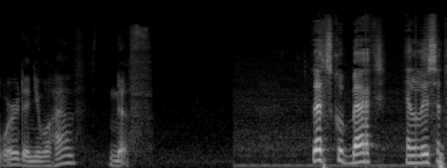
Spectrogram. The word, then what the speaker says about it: neuf: 9, And for the number 9, neuf, is a fairly simple sound as well. If you think of the word nefarious, which has NEF at the beginning, if again you just take the beginning of that word, neuf, and leave off the rest, you'll have the correct sound.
